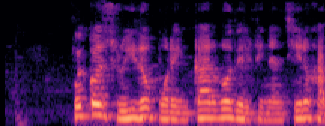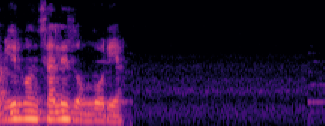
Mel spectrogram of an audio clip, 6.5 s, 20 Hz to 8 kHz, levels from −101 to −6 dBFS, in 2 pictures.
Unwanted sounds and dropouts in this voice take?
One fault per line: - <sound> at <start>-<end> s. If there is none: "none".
none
